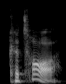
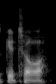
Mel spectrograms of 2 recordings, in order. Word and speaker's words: Qatar: Qatar. I love how people pronounce it as guitar.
